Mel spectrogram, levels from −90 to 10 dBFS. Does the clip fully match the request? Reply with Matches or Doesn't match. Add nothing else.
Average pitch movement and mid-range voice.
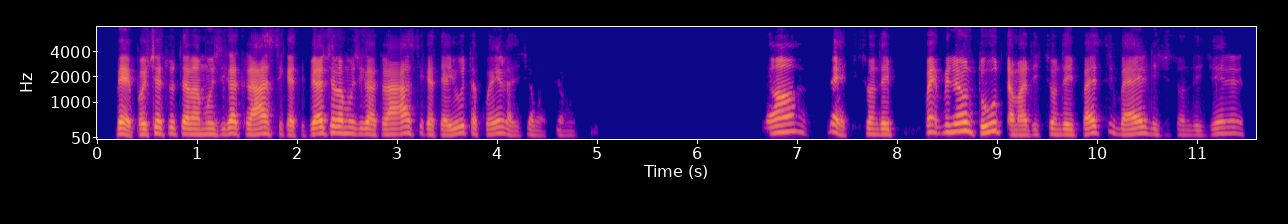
Matches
